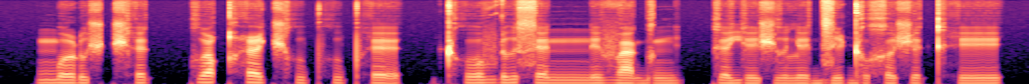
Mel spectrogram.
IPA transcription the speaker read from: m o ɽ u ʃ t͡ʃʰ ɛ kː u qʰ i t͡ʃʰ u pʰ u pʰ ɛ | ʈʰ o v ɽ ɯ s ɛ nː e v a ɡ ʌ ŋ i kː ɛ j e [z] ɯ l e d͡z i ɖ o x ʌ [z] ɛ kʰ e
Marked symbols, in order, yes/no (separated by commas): no, no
